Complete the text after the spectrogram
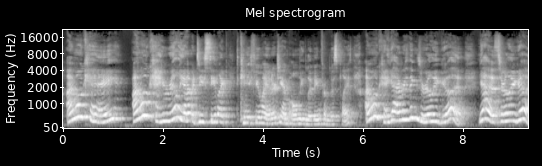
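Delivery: high, bright mock-cheery I'm okay; fake cheerful smile voice. Mimicking someone faking she's fine to Pluto, high and forced. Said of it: "put on a fake Barbie doll smile".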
